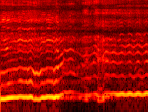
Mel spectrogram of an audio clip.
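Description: A man's mock crying: one long, wavering wail into a microphone that steps up in pitch about halfway through, a comic imitation of weeping.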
